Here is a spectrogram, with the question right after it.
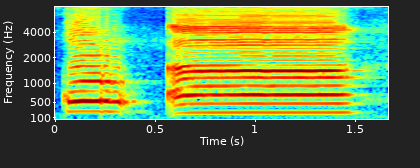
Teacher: हमजा पर खड़ा जबर बराबर है अलिफ मद्दा के, थोड़ा खींच कर पढ़ेंगे।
